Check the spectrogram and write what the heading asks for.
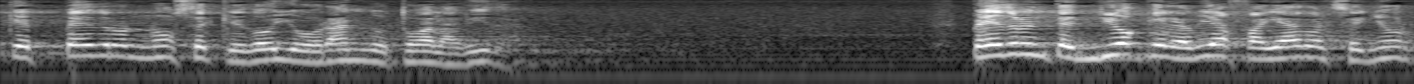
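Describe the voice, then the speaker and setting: High-voiced preaching man in a reverberant hall. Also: fairly bright tone. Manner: emphatic preaching with rhetorical questions and sudden rises. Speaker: pastor. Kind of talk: sermon. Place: church hall.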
